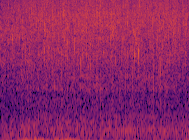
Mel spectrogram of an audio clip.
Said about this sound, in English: And they're just sizzling away.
